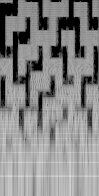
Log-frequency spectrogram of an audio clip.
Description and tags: Another batch of space sounds more suitable for building melodies, looping etc. See name for description.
